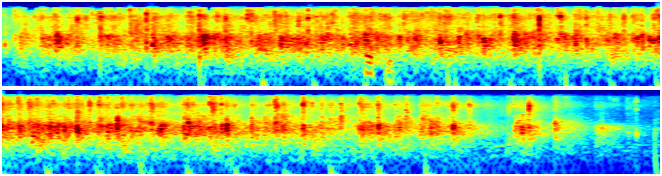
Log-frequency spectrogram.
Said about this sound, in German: Und da nochmal einen herzlichen Applaus für diese Gruppe.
